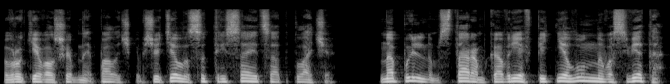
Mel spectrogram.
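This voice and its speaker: A man narrating an audiobook expressively, moving between tense and hushed passages. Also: lowish voice, breathy edge.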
